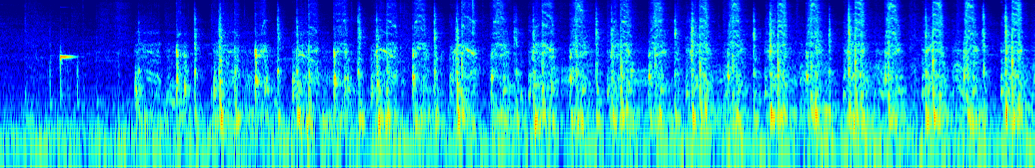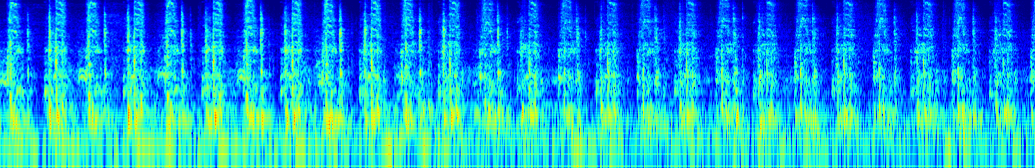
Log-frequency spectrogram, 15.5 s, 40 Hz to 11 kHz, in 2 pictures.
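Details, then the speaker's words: A LUCAS automatic compression device in continuous-compression mode, shown in a teaching demonstration: regular mechanical thumps with a motor whir at about 102 a minute. "you'll notice you have two choices either 30 to 2 which pauses compressions for the delivery of breaths or continuous compressions"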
